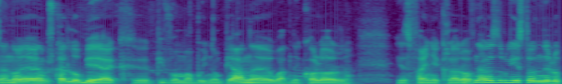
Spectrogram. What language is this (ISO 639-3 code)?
pol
